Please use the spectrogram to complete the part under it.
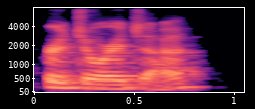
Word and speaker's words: Frageorgia: Joanna Frageorgia.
